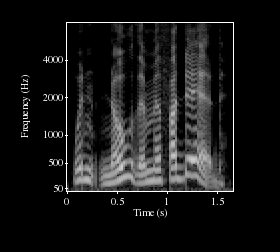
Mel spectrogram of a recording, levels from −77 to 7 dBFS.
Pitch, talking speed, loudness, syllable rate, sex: 185 Hz, 215 wpm, -18 LUFS, 3.9 syllables/s, female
